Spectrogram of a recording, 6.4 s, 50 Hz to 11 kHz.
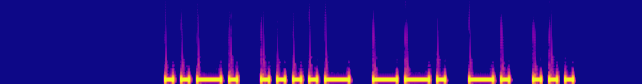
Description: Morse code, heard as a keyed tone, about 15 wpm, 700 Hz. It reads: F4GNS
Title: DXCC-100 Call Signs - 5 Characters - Repeated 3x - 15wpm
